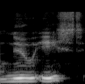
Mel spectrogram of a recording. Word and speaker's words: Nueast: One is from NC State called New East. It's spelled Nueast.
